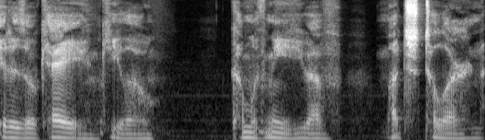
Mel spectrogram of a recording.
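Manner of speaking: voice dropped very deep and low. A voice speaks to kilo as if water fills her ear, very deep voice. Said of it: "in a very deep, deep voice".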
